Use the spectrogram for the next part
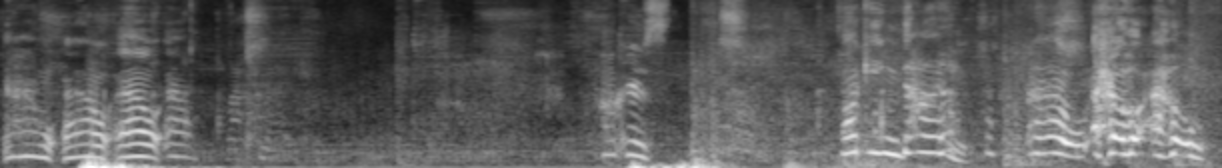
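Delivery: high, loud pained yelps; panicking gamer. Real, not acted. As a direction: yelp in panic under fire. Getting shot in game.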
